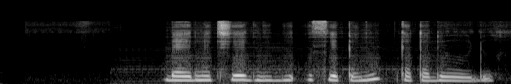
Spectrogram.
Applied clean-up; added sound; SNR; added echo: neural separator model SepFormer DNS4.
